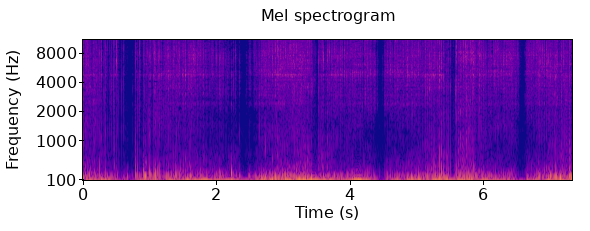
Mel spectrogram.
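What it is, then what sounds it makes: Metal mesh microphone grille being brushed. Pink spoolie brushes held in fingertips are scratched over a hollow metal mesh microphone grille, producing a dense, low, rumbling scrape with bristly texture. The brushing runs in continuous strokes broken by brief gaps of near-silence.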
